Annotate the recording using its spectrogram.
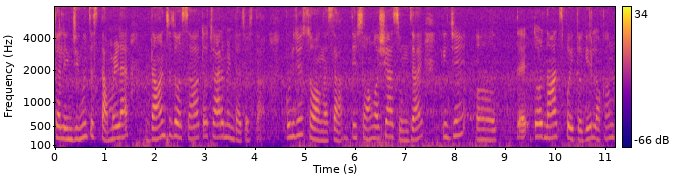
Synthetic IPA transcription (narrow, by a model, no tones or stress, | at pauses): t͡ɕɛleɲd͡ʑiŋɡut͡səst̪aməɭljaɾɖãt͡sd͡zɔsat̪ɔt͡ɕaɾmiɳʈat͡sɔst̪a̰ | pəɳd͡ʑɛ̃sɔŋɡasat̪ɛ̃sɔ̃ŋɡəɕɛasũŋkd͡zajkid͡ʑɛ̃ | t̪et̪ɔɾnat͡spəjt̪əɡelɔkãŋ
